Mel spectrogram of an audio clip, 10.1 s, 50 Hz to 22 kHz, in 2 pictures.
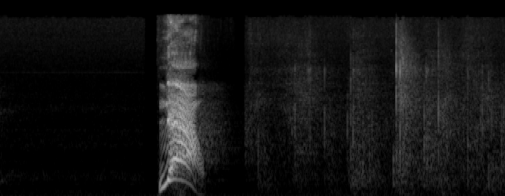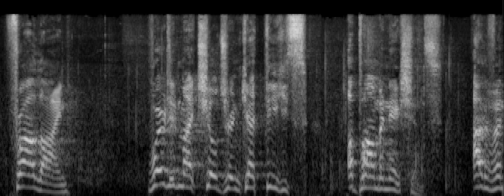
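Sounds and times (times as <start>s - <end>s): faint footsteps on stage floor: 2.5s - 10.0s.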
